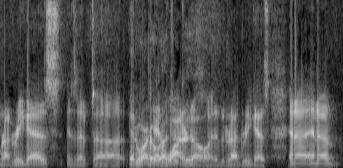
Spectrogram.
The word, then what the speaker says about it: Eduardo: say his first name rodriguez is that uh eduardo rodriguez and uh and a bunch of other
